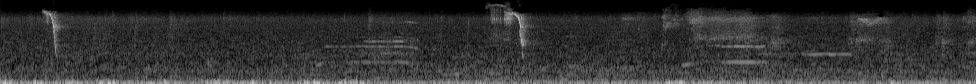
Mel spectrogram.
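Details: Hungry baby monkey without its mother, needing milk: two piercing squeals dropping fast from very high pitch, a few seconds apart, with faint thin tonal whimpers in between and a steady low hum beneath.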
